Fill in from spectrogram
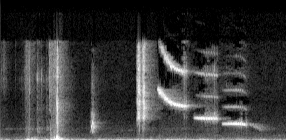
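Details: Energetic tledekan gunung song meant to prompt lazy birds to sing: a few dull knocks, then a run of clear whistles sliding downward step by step, each lower than the last, with faint background rumble.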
